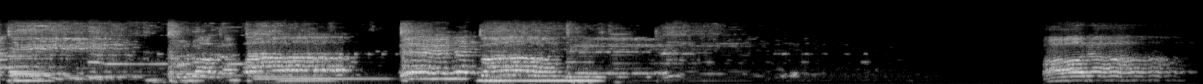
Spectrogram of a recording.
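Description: A small group of men and women singing a hymn together, the last held note dying away about seven seconds in. After a few seconds of silence, a man's voice starts up again near the end.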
